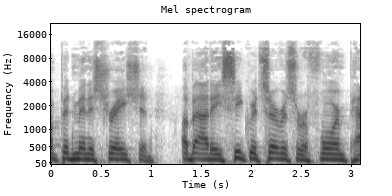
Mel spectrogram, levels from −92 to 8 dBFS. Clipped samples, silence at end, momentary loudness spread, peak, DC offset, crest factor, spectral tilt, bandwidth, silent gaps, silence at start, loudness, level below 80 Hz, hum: under 0.1%; 0 s; 7 LU; -6 dBFS; under 0.1%; 12 dB; -5.5 dB/octave; 13.5 kHz; none; 0 s; -18 LUFS; -42 dBFS; none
